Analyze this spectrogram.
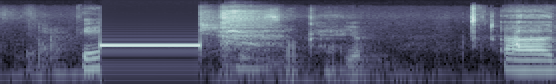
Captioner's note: beep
